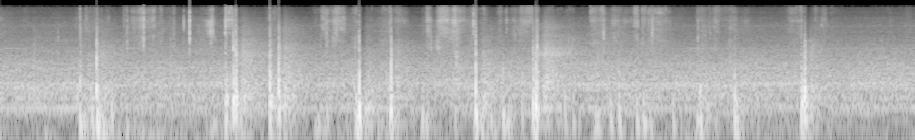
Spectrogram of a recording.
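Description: Blocks of butter thud softly onto a metal counter.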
